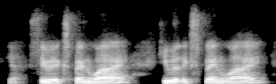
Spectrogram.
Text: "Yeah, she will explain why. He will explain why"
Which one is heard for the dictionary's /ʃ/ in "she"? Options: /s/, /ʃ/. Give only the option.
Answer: /s/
